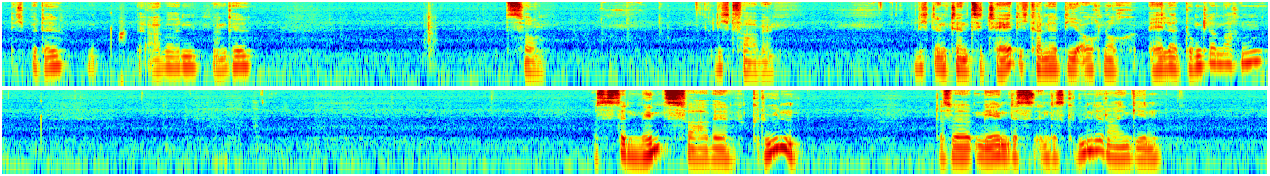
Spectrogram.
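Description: A middle-aged man talks calmly into a close microphone, in short bursts with pauses.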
